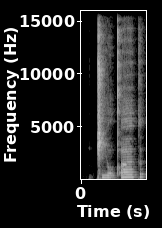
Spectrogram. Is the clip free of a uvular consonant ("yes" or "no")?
no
